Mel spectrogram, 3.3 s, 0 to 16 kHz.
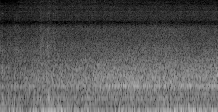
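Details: BBS02 mid-drive e-bike motor after 72V damage and rotor repair, set to 2000 W max, riding in first gear around 22 mph: faint steady whine over rolling and wind noise, sounds like a healthy mid-drive pulling evenly.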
